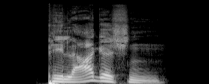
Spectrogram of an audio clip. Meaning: inflection of pelagisch: 1. strong genitive masculine/neuter singular 2. weak/mixed genitive/dative all-gender singular 3. strong/weak/mixed accusative masculine singular 4. strong dative plural
- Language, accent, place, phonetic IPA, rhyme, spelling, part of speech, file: German, Germany, Berlin, [peˈlaːɡɪʃn̩], -aːɡɪʃn̩, pelagischen, adjective, De-pelagischen.ogg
